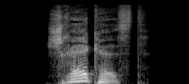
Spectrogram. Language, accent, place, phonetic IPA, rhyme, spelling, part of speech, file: German, Germany, Berlin, [ˈʃʁɛːkəst], -ɛːkəst, schräkest, verb, De-schräkest.ogg
- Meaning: second-person singular subjunctive II of schrecken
